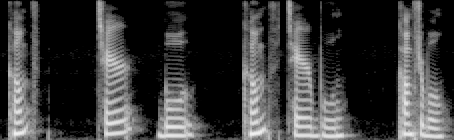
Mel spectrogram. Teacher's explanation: Linguists call it a process called syncope, where unstressed syllables in the middle of a word get reduced or dropped altogether in natural speech.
